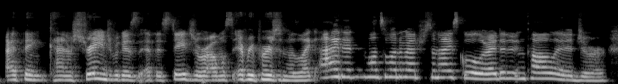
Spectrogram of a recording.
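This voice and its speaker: A woman from Ohio, a stage actress and singer, chatting as a podcast guest. Her voice is slightly raspy and hoarse from a cold, and she tells stories and laughs easily. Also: a little high, quick pace. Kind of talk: casual interview chat.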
